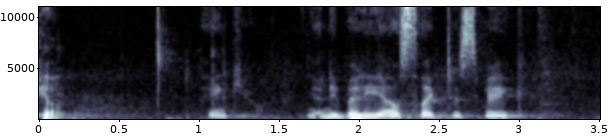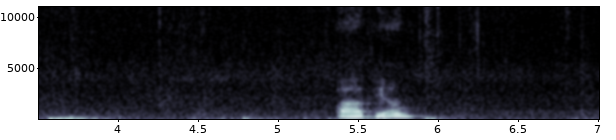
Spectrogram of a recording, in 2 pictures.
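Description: A woman speaks into a microphone in a calm, formal tone.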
